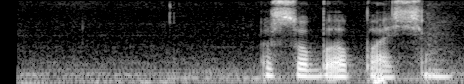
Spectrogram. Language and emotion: Russian, neutral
